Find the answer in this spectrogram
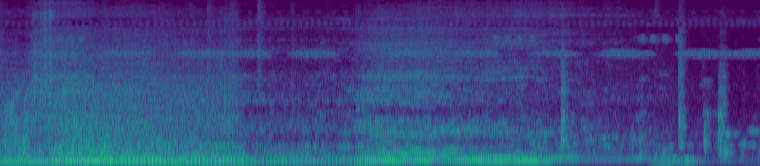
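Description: A vehicle engine running with a low, steady drone that grows louder through the first ten seconds and fades after about eleven seconds.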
